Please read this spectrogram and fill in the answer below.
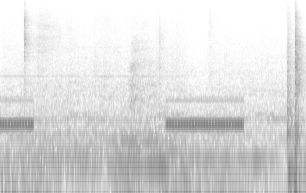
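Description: Telephone ringback tone of an outgoing call: a steady beeping tone heard twice, each about a second and a half long, with a pause of about two and a half seconds between. A short, sharp burst near the end is the loudest sound.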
